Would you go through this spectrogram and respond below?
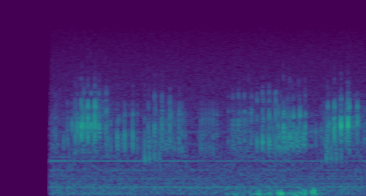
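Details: Forest green tree frogs at a subalpine highland marsh and pond, where they lay eggs on grasses and pond banks: bursts of rapid, rattling croaks, several overlapping, repeating roughly every half second over a steady low hum.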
